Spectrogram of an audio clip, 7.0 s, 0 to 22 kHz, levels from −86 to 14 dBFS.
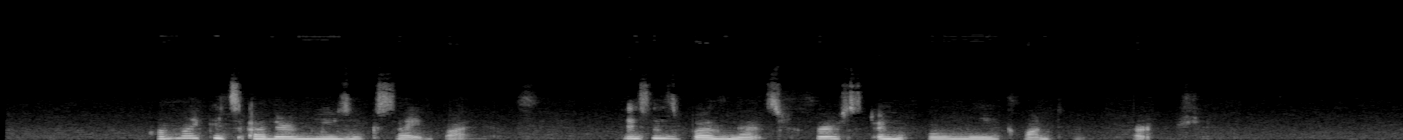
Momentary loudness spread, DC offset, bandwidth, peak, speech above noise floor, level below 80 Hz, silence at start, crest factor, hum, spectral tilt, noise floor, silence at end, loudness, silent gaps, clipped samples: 13 LU; under 0.1%; 9.2 kHz; -4 dBFS; 37 dB; -72 dBFS; 0.8 s; 18 dB; none; -4 dB/octave; -56 dBFS; 1.25 s; -20 LUFS; none; under 0.1%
